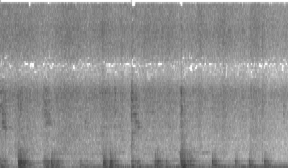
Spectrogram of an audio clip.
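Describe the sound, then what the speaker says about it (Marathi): Corn and green peas are sautéed in a pan, with a soft sizzle under repeated spatula scrapes and taps that land roughly every half second, close and moderately quiet. "अर्धी वाटी मी हिरवा वाटाणा घेतलेला आहे। हे यात घालून घेऊया। चांगली परतून घेऊ।"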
